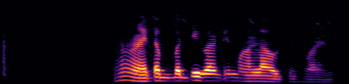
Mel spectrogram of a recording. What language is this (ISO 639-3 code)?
guj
